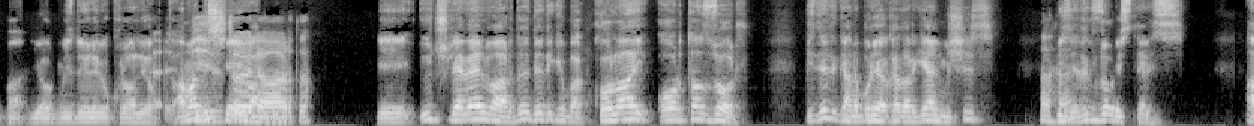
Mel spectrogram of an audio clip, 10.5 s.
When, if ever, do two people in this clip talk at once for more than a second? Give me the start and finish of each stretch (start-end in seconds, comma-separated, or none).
1.3-2.5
